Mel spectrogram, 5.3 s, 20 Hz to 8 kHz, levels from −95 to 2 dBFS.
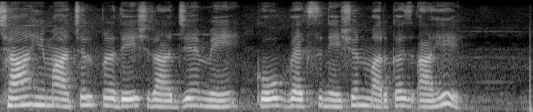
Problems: constant background noise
